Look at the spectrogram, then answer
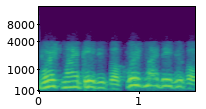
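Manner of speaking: frantic, panicky voice, high and loud. Speaker acts out what she suddenly said, imitating panicked asking. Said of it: "Like going in panic".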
